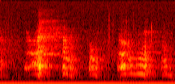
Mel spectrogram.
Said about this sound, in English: There. I heard him cough. Did you hear that cough? Hope he's all right. He got out of a sick bed to come here this evening, you know.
